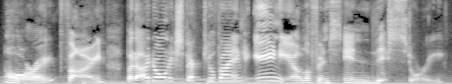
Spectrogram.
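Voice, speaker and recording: A woman voicing a patient but exasperated Papa chicken in a picture-book read-aloud, measured, weary and skeptical. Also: lowish voice, big pitch swings, vocal fry, a bit bright, soft background music, heavily acted.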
